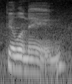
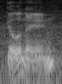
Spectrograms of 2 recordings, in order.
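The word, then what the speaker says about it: Ghilan'nain: It was like the double N's in the middle. You just have to ignore one of them. Gillanane. Or combine them.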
